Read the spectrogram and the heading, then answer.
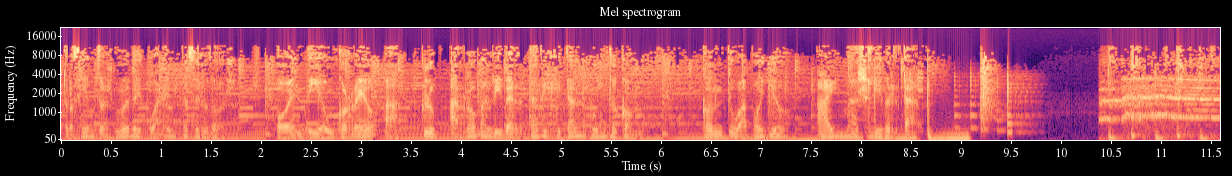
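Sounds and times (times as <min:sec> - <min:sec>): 
speech: 0:00.0 - 0:08.7
rhythmic backing with low thumping beats: 0:00.0 - 0:09.6, 0:10.5 - 0:11.5
rooster crowing: 0:10.4 - 0:11.5.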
